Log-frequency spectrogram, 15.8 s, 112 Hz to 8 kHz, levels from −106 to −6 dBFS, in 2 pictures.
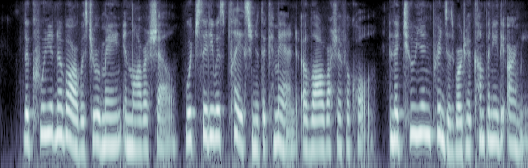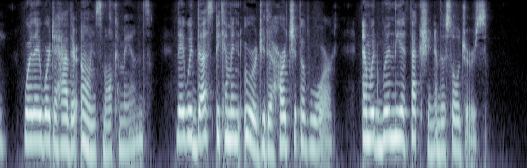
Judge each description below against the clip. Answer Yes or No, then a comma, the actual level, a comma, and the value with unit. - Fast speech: Yes, fast, 210 wpm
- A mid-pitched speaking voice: No, high, 215 Hz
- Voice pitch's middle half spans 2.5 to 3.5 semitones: Yes, average, 3.2 semitones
